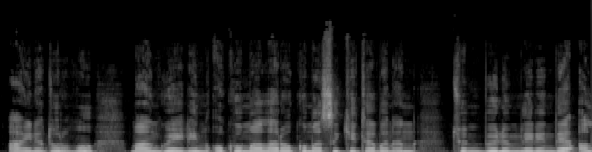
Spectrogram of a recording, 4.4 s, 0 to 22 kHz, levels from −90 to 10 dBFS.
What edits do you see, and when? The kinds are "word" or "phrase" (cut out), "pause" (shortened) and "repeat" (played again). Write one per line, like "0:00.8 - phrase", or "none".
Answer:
none

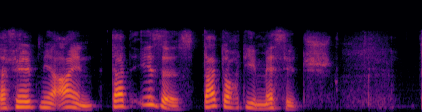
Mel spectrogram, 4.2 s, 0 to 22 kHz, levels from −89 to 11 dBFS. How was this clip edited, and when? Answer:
0:01.0 - pause
0:02.2 - word

